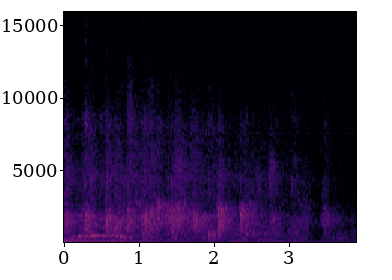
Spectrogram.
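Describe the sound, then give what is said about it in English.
An audience claps for Jesus, many hands blending into a dense, sustained wash of applause that fades slightly toward the end, with a faint tonal hum underneath. “You can clap Jesus. You can clap him.”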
